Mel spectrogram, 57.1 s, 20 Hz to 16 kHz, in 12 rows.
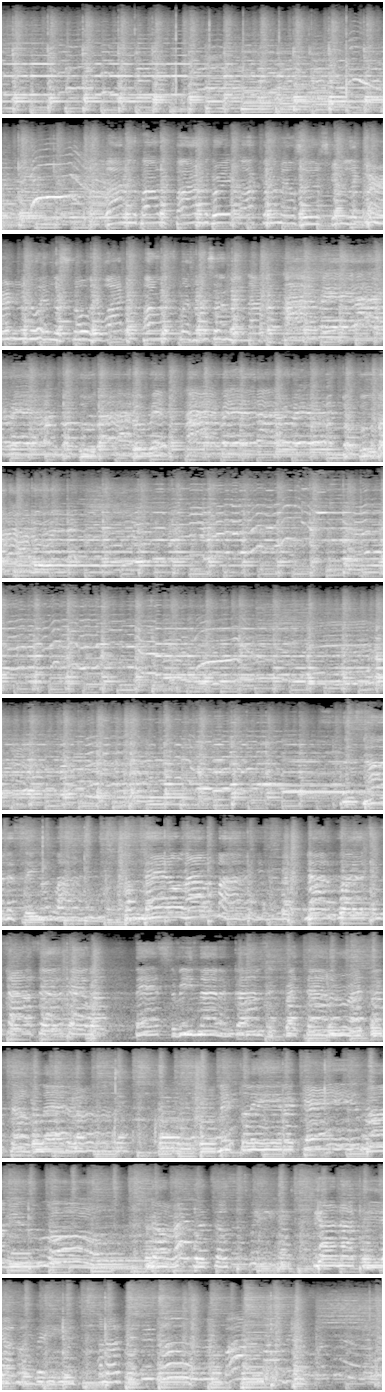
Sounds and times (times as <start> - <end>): Percussion: 0.0 - 39.5, 41.0 - 57.1
Jazz: 0.0 - 57.1
Swing music: 0.0 - 57.1.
